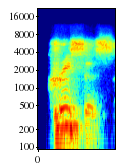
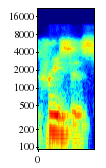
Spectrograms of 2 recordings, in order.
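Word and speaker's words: Croesus: it um but uh crisis i think is the the correct way to say it but as rich as creases so crisis was the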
